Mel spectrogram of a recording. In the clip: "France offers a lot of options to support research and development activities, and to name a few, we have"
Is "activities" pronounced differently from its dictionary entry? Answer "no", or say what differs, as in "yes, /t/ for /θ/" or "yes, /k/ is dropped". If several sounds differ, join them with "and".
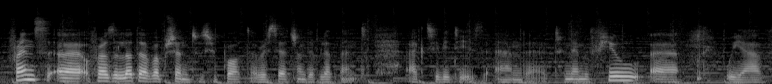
no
